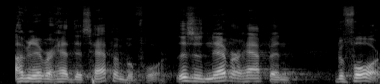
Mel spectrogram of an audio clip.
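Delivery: ordinary delivery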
